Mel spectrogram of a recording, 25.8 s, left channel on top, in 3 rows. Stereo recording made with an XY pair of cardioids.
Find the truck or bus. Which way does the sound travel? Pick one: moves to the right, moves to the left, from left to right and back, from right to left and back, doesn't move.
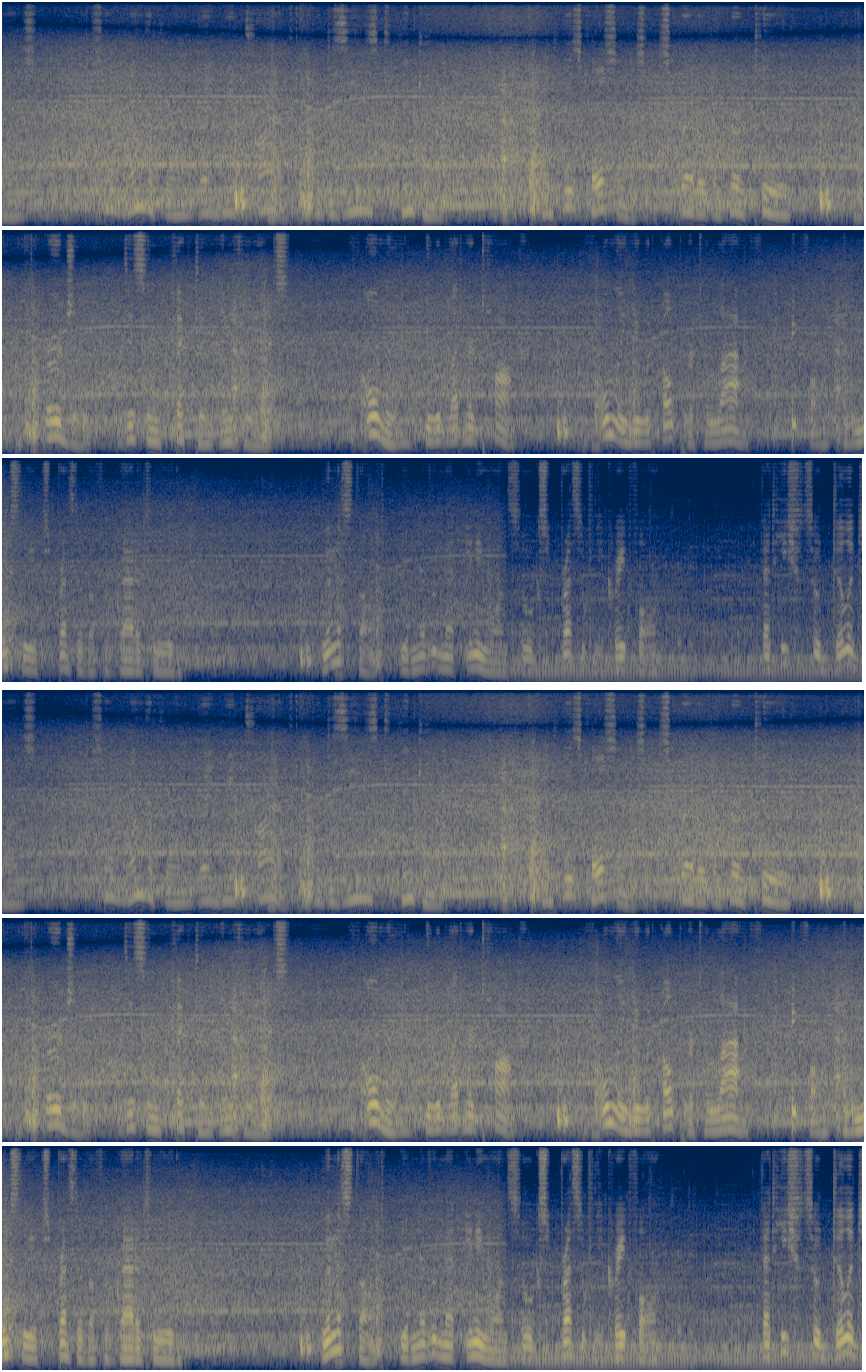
moves to the right.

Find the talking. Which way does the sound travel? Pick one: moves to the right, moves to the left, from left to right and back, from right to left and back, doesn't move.
moves to the right.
